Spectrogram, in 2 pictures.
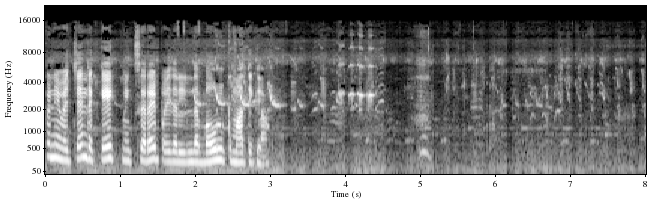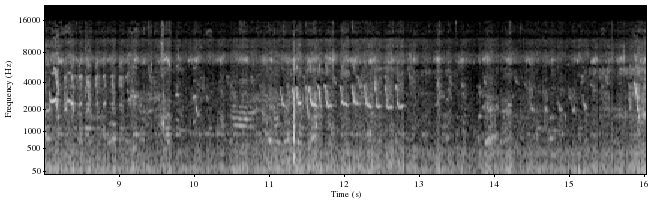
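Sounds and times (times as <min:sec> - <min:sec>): birds chirping: 0:00.0 - 0:16.0
low bird call: 0:02.3 - 0:08.9.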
